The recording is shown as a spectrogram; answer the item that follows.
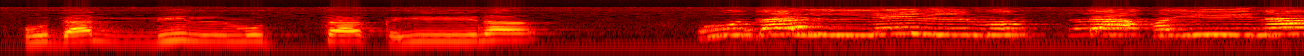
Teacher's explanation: دال کی ایک زبر لام سے ملے گی اور بغیر غننے کے پڑھا جائے گا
